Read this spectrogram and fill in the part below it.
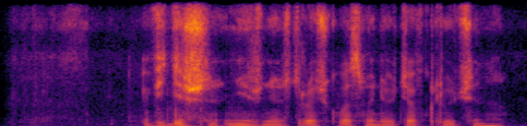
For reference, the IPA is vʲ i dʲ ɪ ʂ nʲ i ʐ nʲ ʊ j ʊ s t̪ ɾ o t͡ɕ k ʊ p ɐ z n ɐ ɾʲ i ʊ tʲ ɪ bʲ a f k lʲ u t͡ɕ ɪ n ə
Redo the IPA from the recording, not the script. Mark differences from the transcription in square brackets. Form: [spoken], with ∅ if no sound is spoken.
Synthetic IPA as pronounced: vʲ i dʲ ɪ ʂ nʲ i ʐ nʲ ʊ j ʊ s t̪ ɾ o t͡ɕ k ʊ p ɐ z [m] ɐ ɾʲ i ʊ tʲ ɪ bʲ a f k lʲ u t͡ɕ ɪ n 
